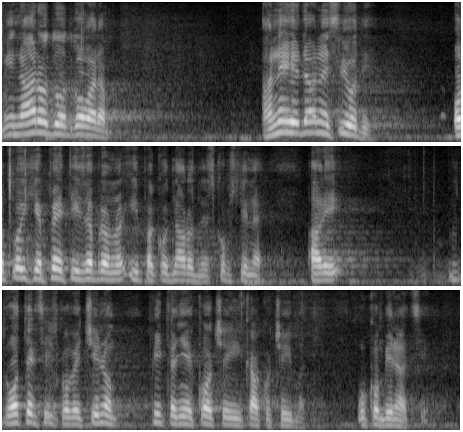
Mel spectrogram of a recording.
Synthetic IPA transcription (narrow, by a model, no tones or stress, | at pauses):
miːnaːɾo̞d̪uod̪ɡo̞ʋaːɾamo | ane̞je̞d̪anɛːst̪ʎuːd̪ḭ | od̪̚ko̞ixje̞pe̞ːt̪izabɾanoʔipako̞d̪naːɾo̞d̪ne̞skupʃt̪ine̞ | ali | d̪ʋo̞t̪eɾsinskomʋe̞t͡ɕino̞m | piːt̪aɲejeko̞t͡ɕeikako̞t͡ɕe̞imat̪i̥ | uko̞mbina̰ːt̪sije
